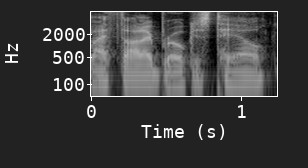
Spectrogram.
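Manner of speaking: normal talking voice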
